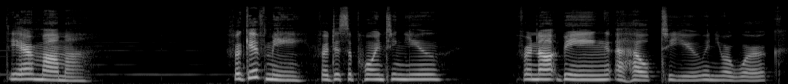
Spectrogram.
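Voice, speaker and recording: An actress playing an earnest, devoted young daughter voicing a letter in a radio drama, tender and sincere. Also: female voice, a little high, fairly even intonation, slow, sharp tone, clear, resonant tone. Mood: tender, hopeful.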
